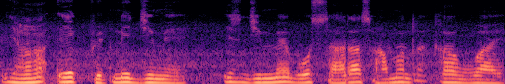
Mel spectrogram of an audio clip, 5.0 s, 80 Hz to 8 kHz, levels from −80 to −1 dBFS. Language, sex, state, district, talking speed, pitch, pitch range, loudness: Hindi, male, Chhattisgarh, Bilaspur, 155 wpm, 140 Hz, 125-150 Hz, -19 LUFS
